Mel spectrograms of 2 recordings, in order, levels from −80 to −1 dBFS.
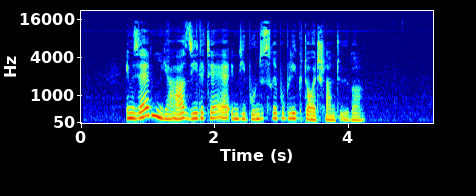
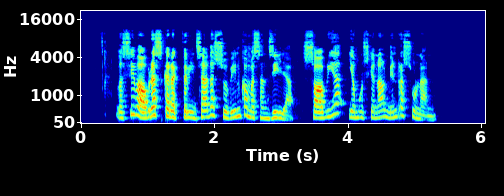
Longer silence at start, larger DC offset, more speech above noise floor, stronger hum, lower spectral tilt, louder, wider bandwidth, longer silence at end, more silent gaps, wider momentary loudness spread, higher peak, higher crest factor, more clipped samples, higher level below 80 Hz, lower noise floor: about the same, 0.65 s vs 0.55 s; neither; second, 39 dB vs 59 dB; neither; first, -5.5 dB/octave vs -2.5 dB/octave; about the same, -21 LUFS vs -23 LUFS; first, 15.5 kHz vs 11.5 kHz; first, 1.05 s vs 0.75 s; neither; second, 11 LU vs 14 LU; about the same, -4 dBFS vs -2 dBFS; second, 18 dB vs 24 dB; neither; first, -58 dBFS vs -80 dBFS; second, -59 dBFS vs -83 dBFS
